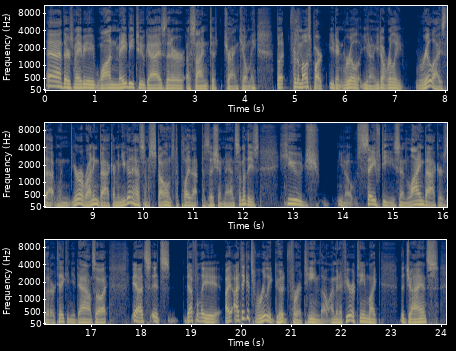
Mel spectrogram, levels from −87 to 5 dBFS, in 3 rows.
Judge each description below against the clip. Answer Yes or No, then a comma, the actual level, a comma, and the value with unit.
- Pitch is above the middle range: No, low, 115 Hz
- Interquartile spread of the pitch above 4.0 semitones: Yes, average, 5.0 semitones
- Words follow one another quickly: Yes, fast, 220 wpm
